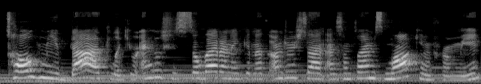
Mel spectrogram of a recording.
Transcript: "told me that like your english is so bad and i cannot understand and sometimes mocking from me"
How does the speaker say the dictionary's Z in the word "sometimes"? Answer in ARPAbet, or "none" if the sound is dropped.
Z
